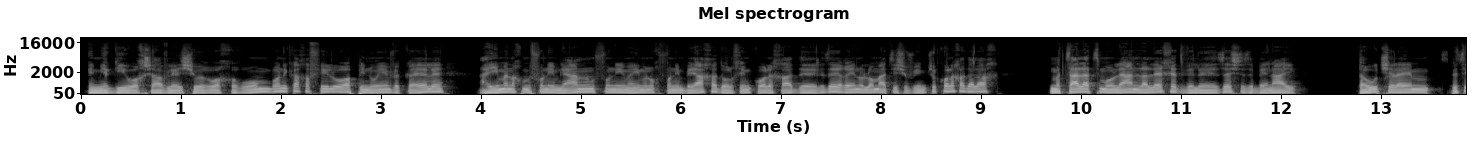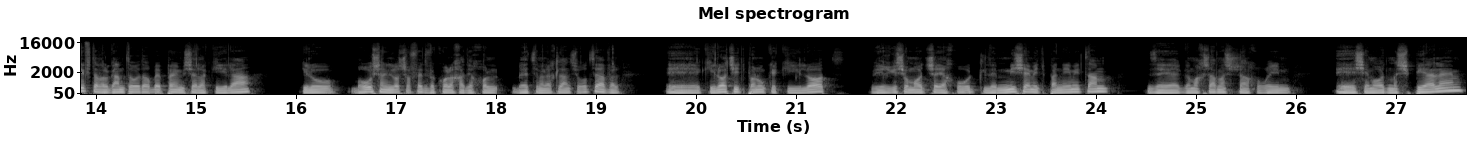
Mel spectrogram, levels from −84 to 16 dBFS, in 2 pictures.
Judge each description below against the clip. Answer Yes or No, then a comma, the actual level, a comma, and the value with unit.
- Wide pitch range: No, average, 3.1 semitones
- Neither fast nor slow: No, fast, 180 wpm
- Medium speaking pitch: No, low, 115 Hz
